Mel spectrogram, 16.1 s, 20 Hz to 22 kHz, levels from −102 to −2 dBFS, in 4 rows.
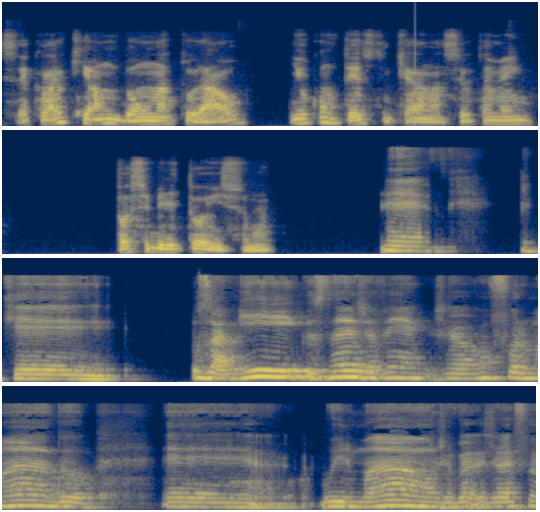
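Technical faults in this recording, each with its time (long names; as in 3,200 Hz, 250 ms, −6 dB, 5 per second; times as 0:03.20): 0:03.09: click −9 dBFS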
